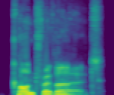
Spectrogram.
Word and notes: controvert: British English

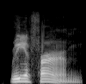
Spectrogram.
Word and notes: reaffirm: American English

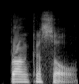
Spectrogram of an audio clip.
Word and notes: bronchocele: American English

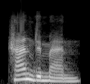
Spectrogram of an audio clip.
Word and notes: handyman: Indian

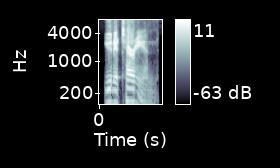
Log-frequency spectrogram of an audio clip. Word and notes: Unitarian: American English

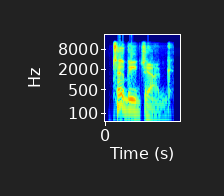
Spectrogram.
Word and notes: toby jug: British English

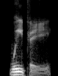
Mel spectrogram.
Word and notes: weepy: British English

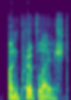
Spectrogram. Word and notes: Unprivileged: American English

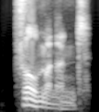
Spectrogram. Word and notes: fulminant: British English

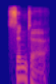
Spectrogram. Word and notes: sinter: British English

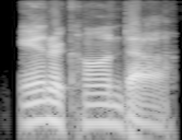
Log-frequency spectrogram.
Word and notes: anaconda: American English

